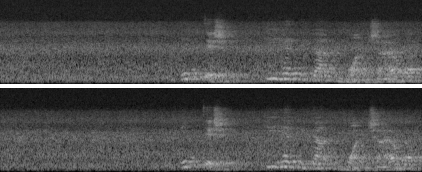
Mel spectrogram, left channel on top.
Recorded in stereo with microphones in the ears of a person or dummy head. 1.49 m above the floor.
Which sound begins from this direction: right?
A man speaking, at 1.8 s.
